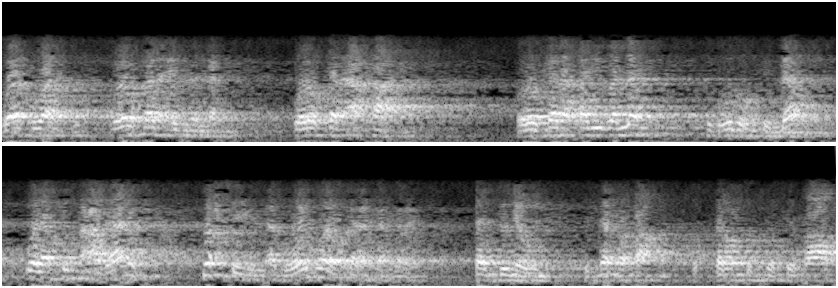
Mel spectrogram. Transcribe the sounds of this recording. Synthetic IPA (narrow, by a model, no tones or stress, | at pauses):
waʔakwaːlkʊwɪlawkaːnaʔɪd̪nanlak | wɪlawkaːnʔaxaːɾɪ | wɪlawkaːnaqɑɾiːbanlakt̪ɪbɣʊd̪ˤhʊfɪlːaːhwɪlaːkɪnmaʕaðaːlɪkt̪ʊħsɪnlalʔabaweːnwɪlawkaːnak̪afɪɾˤɑ̰ | kad̪ʊnjawiː | fɪlːafɑt̪ˤɑːʔwɪt̪ːɑɾˤɑtˤːʊt̪wɪlfɨt̪ˤɑː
